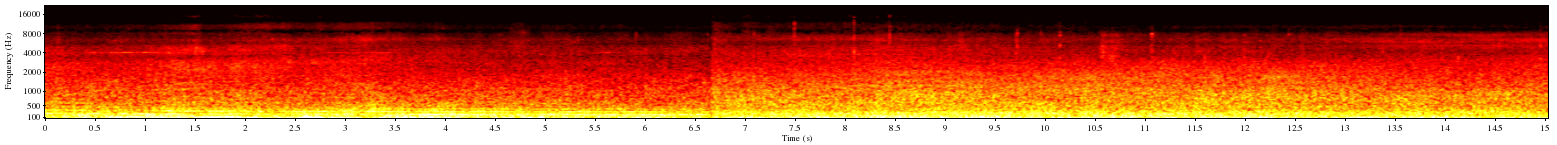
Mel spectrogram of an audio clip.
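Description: Street ambience with a steady low rumble and the hum of a vehicle engine that drops away about halfway through.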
